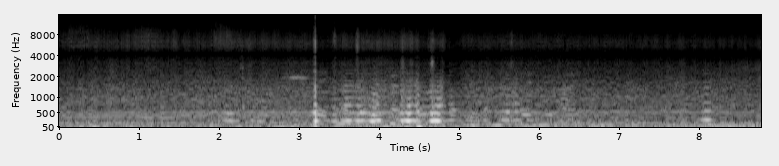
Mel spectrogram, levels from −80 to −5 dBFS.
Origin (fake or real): fake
